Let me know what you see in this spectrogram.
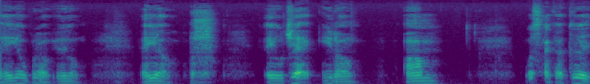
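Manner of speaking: hushed voice. Retelling how a coworker asked about a firearm: imitating someone getting quiet. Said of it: "got a little quiet".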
